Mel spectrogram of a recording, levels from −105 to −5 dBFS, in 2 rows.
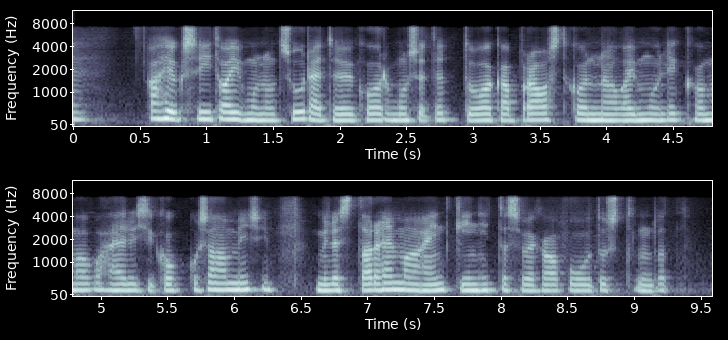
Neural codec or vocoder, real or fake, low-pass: codec, 16 kHz, about 1 kbps, DyCAST, with the encoder's durations; fake; 7.2 kHz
